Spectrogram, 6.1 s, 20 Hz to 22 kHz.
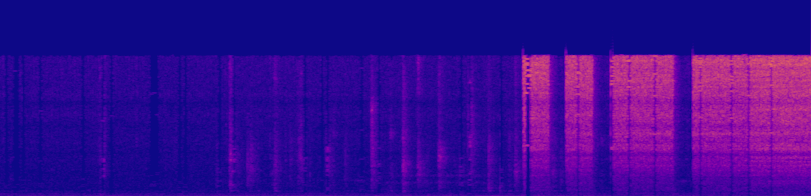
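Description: Airbrush spraying primer onto test paper at about 18 psi: a hiss of air and paint that starts about four seconds in, first in two short bursts, then in longer sprays.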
